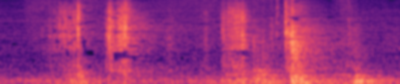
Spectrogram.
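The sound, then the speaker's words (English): A door being opened, heard as several short, fairly faint clicks and clunks spread across about two seconds. “In the end, I decided to come round and see you, and now you won't even open the door to me.”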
